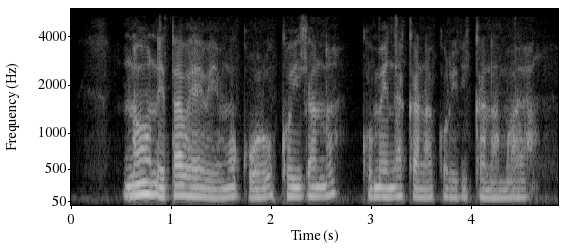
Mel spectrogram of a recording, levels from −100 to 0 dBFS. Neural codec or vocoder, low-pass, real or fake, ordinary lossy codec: codec, 16 kHz, 16 kbps, FunCodec, trained on LibriTTS, 50 frames a second; 5.4 kHz; fake; none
